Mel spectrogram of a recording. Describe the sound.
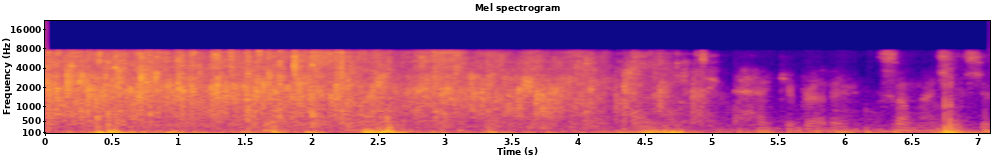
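An audience applauds after a talk, a dense, steady wash of clapping for about five seconds, then it thins into scattered individual claps that taper off, with low murmuring voices underneath.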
